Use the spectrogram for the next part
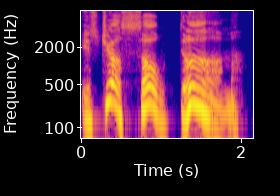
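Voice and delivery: put-on country accent, very slow, drawn out, swooping. Describing people who find it impressive, the speaker says it in a country accent. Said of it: "in my best country accent".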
